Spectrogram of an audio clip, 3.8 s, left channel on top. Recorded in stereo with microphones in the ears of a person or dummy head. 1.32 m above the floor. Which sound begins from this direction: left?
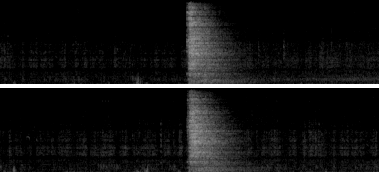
Dishes clattering, at 1.9 s.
